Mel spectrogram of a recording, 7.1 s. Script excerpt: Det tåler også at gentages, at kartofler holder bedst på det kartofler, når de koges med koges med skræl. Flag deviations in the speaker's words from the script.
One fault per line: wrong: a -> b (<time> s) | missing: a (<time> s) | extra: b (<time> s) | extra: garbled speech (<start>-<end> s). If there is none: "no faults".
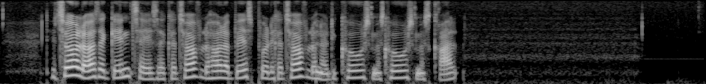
no faults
